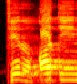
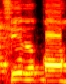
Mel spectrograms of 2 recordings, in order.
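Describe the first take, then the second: First: फिरक़तिन with the final "-tin" fully sounded; फिरक़तिन as read without stopping; full tanween ending. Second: फिरक़ा closed on a breathy silent-vowel "h"; फिरक़ा in stopping form, tanween dropped; pausal ending. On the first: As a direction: recite फिरक़तिन slowly, ending on a humming "-in". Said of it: "दो जेर वाली तनवीन की मिसाल". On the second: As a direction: stop on फिरक़ा as "firqah", no "-tin". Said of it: "वाक़फ़न". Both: Shown as a demonstration.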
